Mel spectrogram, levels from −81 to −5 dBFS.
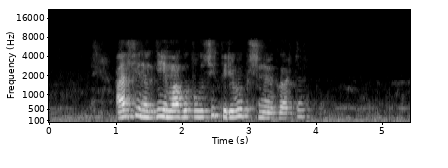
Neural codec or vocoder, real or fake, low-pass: codec, 16 kHz, 4 kbps, FreqCodec, smaller model; fake; 7.2 kHz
